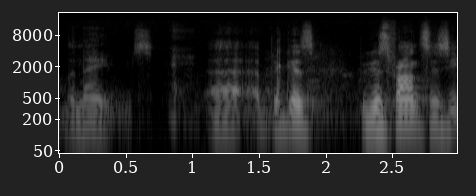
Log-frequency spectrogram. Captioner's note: audience laughs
